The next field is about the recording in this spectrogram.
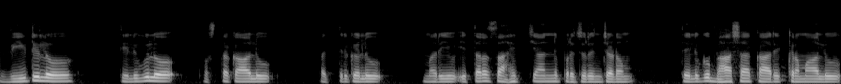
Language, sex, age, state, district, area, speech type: Telugu, male, 18-30, Andhra Pradesh, Kakinada, rural, spontaneous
